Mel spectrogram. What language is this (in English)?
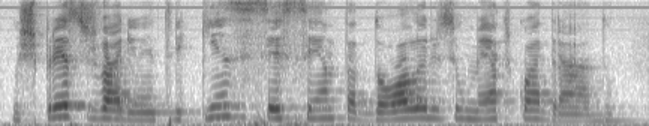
Portuguese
